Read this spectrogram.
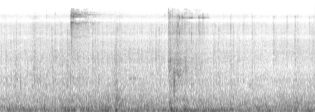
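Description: A short bright chime rings as an item is picked up.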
